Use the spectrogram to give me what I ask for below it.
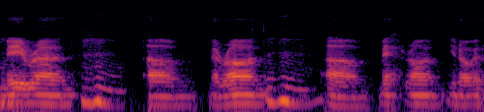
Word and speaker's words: Mehran: pronounced in Persian although people here because the pronunciation is a bit hard they just say but Mehran um the first part of my name is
